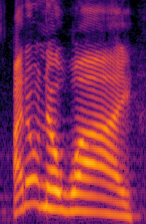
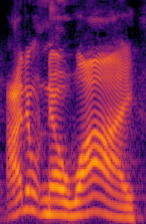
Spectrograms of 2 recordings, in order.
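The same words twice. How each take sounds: First: Put-on whine. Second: Mild rising complaint. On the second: Acted.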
